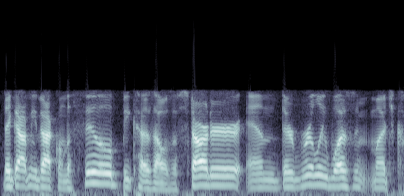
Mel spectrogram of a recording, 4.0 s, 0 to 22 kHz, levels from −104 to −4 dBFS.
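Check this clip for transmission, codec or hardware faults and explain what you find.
No transmission, codec or hardware faults show up in the clip, which carries the band-limited sound of ordinary G.711 A-law telephone coding.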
